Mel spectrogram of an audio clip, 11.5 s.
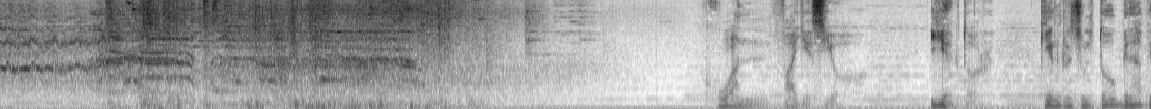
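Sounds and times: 
car tires squealing in a skid: 0:00.0 - 0:05.6
car crashing and rolling over: 0:01.0 - 0:06.1
speech: 0:08.0 - 0:08.6, 0:09.3 - 0:11.5.

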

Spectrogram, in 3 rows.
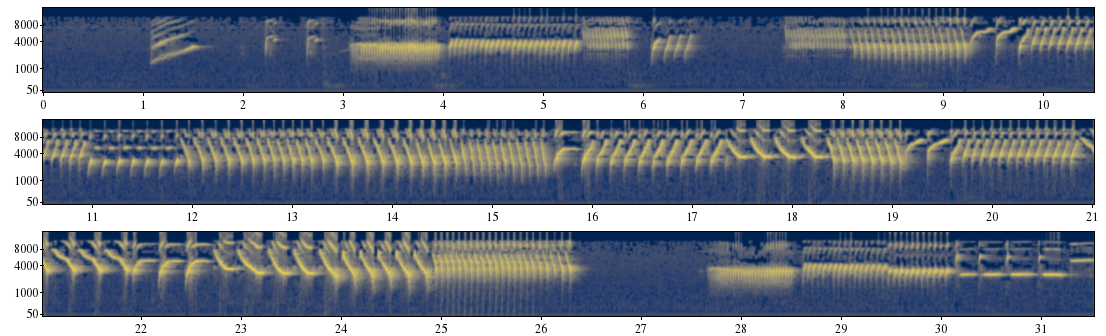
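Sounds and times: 
canary singing: 0:01.0 - 0:06.7, 0:07.4 - 0:26.5, 0:27.6 - 0:31.5.

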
